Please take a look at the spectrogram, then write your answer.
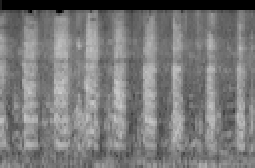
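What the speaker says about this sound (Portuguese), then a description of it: "Eita, as galinhas bonitas." Chickens at an open-air poultry market in Palmeira dos Índios, Alagoas, cluck loudly and close by in quick, repeated bursts with a choppy, uneven rhythm.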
